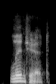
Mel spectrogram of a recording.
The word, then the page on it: lynchet: American English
